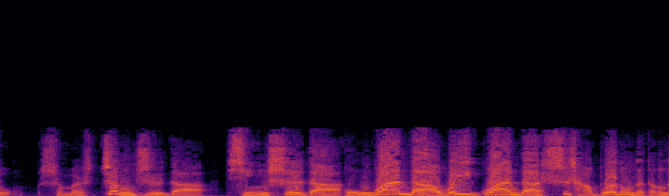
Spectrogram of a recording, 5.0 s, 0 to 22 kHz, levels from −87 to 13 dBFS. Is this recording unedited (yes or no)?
no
